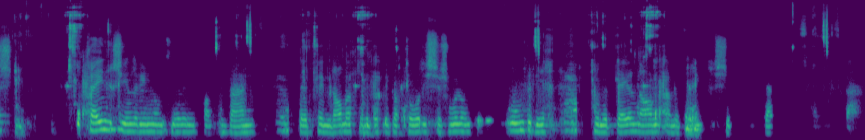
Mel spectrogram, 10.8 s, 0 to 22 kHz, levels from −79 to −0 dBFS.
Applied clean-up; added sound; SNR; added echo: neural mask model Resemble Enhance denoiser.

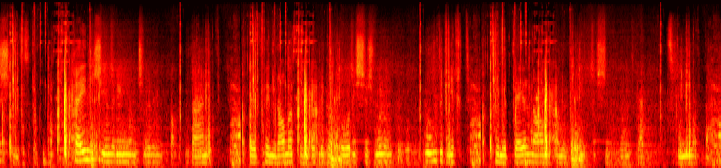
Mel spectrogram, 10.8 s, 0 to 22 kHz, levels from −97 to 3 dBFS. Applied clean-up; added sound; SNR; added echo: neural mask model RNNoise.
